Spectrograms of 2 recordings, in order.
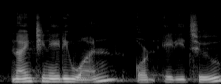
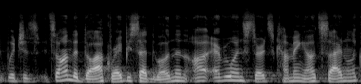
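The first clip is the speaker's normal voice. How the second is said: usual speaking voice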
